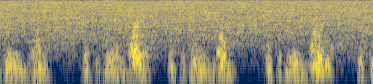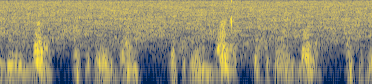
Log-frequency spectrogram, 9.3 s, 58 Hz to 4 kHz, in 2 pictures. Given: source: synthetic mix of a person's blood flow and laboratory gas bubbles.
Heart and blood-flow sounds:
Doppler ultrasound of blood flow; precordium
7.52-7.59 s: bubbles
From the record:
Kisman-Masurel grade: 112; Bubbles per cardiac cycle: 1 to 2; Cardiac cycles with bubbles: 1 to 10%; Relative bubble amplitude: moderate (0.250 to 0.450); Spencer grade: 1 (occasional bubble signal discernible with the cardiac motion signal, with majority of cardiac periods free of bubbles); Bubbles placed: anywhere in the cardiac cycle

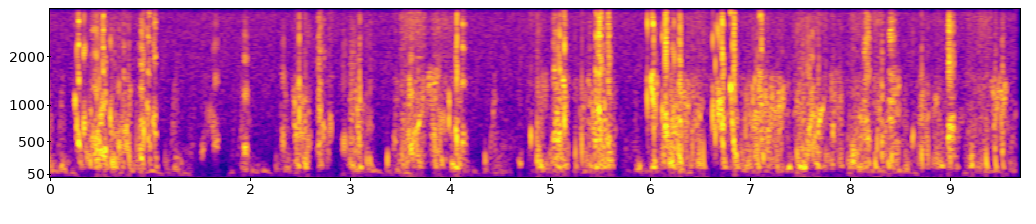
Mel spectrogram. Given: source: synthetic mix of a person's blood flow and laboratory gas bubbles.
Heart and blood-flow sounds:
Doppler ultrasound of blood flow; precordium
0.00-0.08 s: bubbles
0.26-1.13 s: bubbles
1.54-1.73 s: bubbles
1.96-2.06 s: bubbles
2.35-2.41 s: bubbles
2.45-2.67 s: bubbles
2.70-2.88 s: bubbles
2.94-3.29 s: bubbles
3.47-4.25 s: bubbles
4.72-4.78 s: bubbles
4.81-5.71 s: bubbles
5.98-7.41 s: bubbles
7.48-8.55 s: bubbles
8.64-9.70 s: bubbles
From the record:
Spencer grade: 4 (maximum detectable bubble signal sounding continuously throughout systole and diastole of every cardiac period, and overriding the amplitude of the normal cardiac signals); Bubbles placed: only in the low amplitude regions of the cardiac cycle

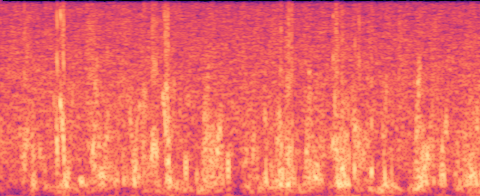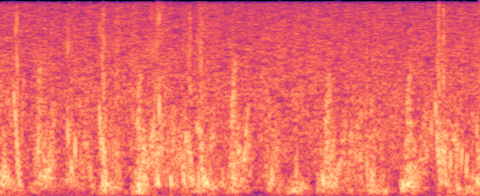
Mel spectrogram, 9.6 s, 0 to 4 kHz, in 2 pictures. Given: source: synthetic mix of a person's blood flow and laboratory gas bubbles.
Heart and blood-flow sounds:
Doppler ultrasound of blood flow; precordium
0.19-0.42 s: bubbles
0.51-0.73 s: bubbles
0.77-0.87 s: bubbles
1.12-1.76 s: bubbles
1.81-1.91 s: bubbles
2.23-2.33 s: bubbles
2.62-2.99 s: bubbles
3.29-3.76 s: bubbles
3.81-3.94 s: bubbles
4.37-4.51 s: bubbles
4.62-5.06 s: bubbles
5.45-5.64 s: bubbles
5.77-6.04 s: bubbles
6.29-7.07 s: bubbles
7.46-7.56 s: bubbles
7.75-7.79 s: bubbles
7.99-8.09 s: bubbles
8.43-8.69 s: bubbles
9.05-9.35 s: bubbles
9.39-9.61 s: bubbles
From the record:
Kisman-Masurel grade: 243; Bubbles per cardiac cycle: several, 3 to 8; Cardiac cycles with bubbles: 100%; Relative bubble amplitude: loud (0.450 to 0.775); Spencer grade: 3 (all of the cardiac periods contain showers or single bubble signals, but not dominating or overriding the cardiac motion signals); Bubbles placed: only in the low amplitude regions of the cardiac cycle

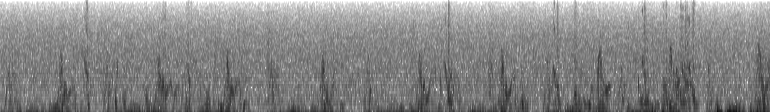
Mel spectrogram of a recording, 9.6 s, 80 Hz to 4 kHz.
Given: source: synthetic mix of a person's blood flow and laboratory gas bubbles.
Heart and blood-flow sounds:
Doppler ultrasound of blood flow; precordium
1.00-1.18 s: bubbles
1.40-1.60 s: bubbles
1.77-1.90 s: bubbles
1.96-2.12 s: bubbles
2.32-2.71 s: bubbles
5.42-5.71 s: bubbles
6.09-6.19 s: bubbles
6.43-6.63 s: bubbles
6.89-7.07 s: bubbles
7.16-7.45 s: bubbles
7.92-8.38 s: bubbles
8.43-8.76 s: bubbles
9.45-9.64 s: bubbles
From the record:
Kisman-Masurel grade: 232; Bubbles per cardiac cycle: several, 3 to 8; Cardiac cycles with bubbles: 50 to 99%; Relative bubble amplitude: moderate (0.250 to 0.450); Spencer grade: 3 (all of the cardiac periods contain showers or single bubble signals, but not dominating or overriding the cardiac motion signals); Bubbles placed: only in the low amplitude regions of the cardiac cycle

